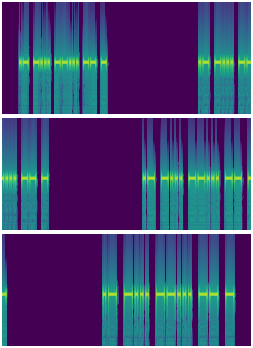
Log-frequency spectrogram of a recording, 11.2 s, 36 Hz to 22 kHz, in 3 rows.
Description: Morse code, heard as a keyed tone, about 37 wpm, 700 Hz. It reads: AB7MT AB7MT AB7MT AB7MT
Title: Speed Racing - USA Call Signs 30wpm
